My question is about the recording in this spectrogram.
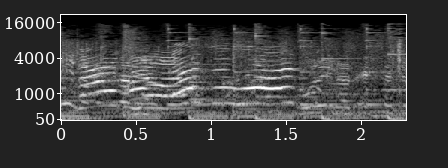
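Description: Children's high voices and laughter over background music with a steady beat.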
